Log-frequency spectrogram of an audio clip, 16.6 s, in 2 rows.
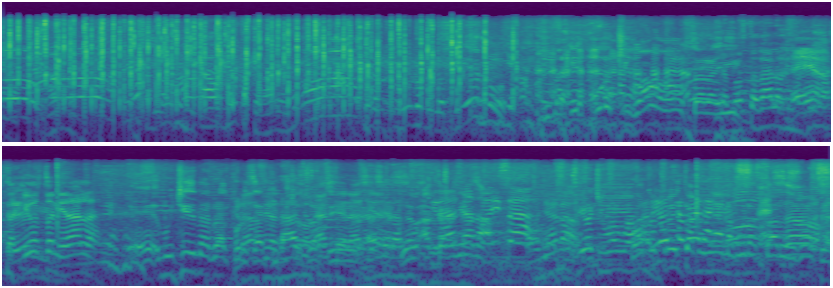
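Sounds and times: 
audience applause: 0.0 - 5.6
laughter: 0.4 - 10.1
speech: 5.2 - 16.5.

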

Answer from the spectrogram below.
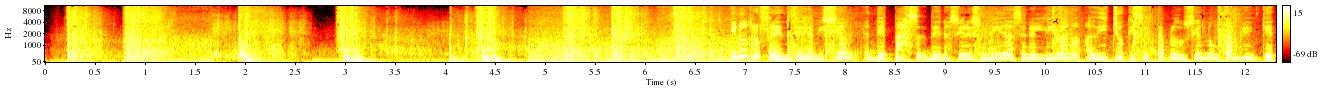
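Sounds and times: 
gunfire from combat: 0.2 - 7.9
speech: 6.9 - 12.2.

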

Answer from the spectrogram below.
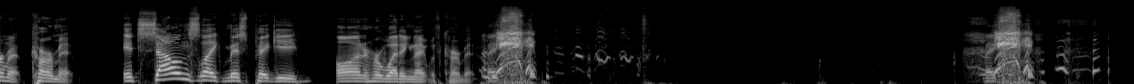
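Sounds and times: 
speech: 0.0 - 5.4, 9.8 - 10.8
loud exaggerated sneeze: 4.8 - 5.4, 9.9 - 10.4.

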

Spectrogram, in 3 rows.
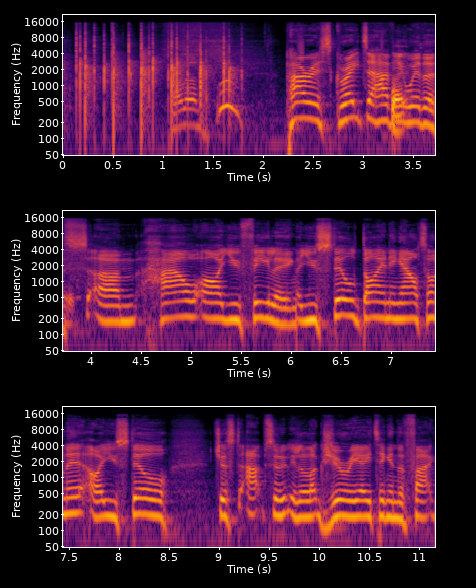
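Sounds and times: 
applause: 0.0 - 1.9
speech: 1.2 - 11.1.

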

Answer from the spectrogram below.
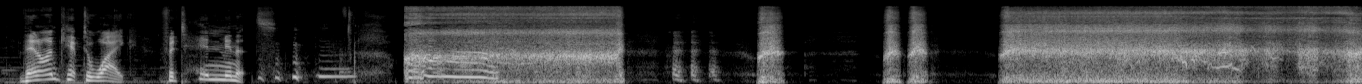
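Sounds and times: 
speech: 0.2 - 7.8
voice imitating aerosol insect spray hissing: 4.0 - 6.3, 7.6 - 8.0, 8.8 - 9.4, 10.0 - 13.6.

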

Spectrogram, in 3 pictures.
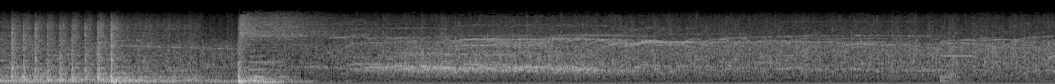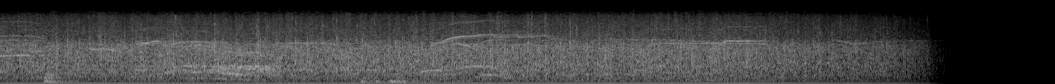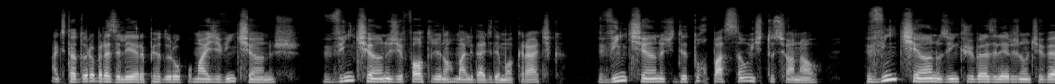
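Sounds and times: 
thunderous applause: 0.0 - 20.0
speech: 21.7 - 31.6.

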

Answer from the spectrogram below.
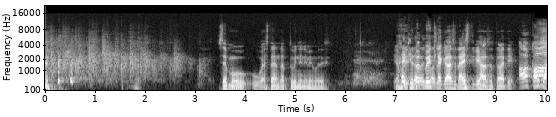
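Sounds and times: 
speech: 0.0 - 0.3, 3.5 - 5.8, 7.0 - 10.0
laughter: 0.0 - 2.0, 6.2 - 7.9
audience applause: 0.0 - 3.3.

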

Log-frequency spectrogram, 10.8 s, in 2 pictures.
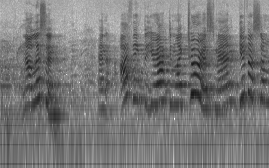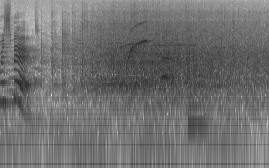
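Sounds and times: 
speech: 0.6 - 1.4, 2.0 - 6.2
concert audience applause: 6.2 - 10.7
faint whistles and cheers from concert audience: 7.2 - 10.4.

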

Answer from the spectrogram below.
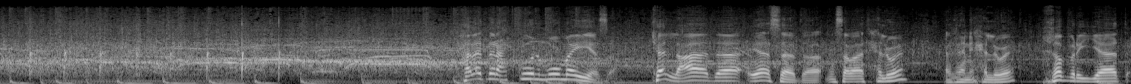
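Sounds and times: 
cheers and whoops: 0.0 - 11.3
crowd applause: 0.0 - 11.3
speech: 4.6 - 11.3.

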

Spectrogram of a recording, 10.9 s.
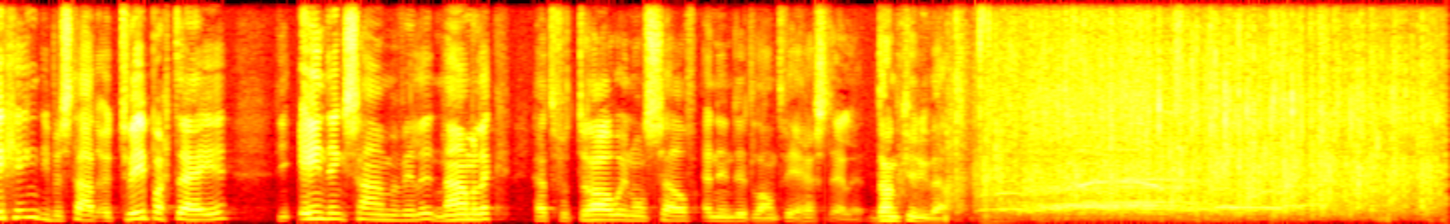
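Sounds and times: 
speech: 0.0 - 7.5
loud applause from a large audience: 7.2 - 10.8
faint whistles or cheers: 7.4 - 10.8.

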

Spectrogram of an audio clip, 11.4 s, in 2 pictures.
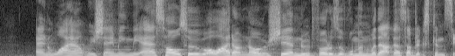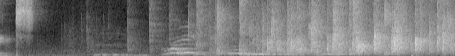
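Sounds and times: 
speech: 0.4 - 6.2
audience applause: 7.0 - 11.3.

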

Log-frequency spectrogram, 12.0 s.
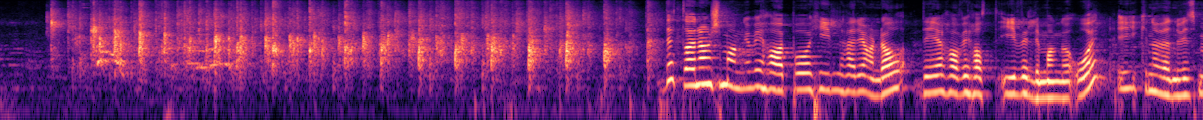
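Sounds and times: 
live audience applause: 0.5 - 6.6
speech: 6.6 - 12.0.

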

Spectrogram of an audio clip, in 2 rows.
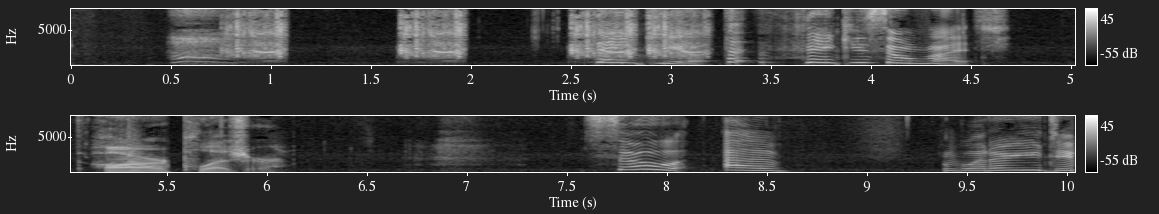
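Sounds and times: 
camera shutter clicks taking a selfie: 0.8 - 3.2
speech: 2.8 - 6.2, 7.6 - 8.7, 9.4 - 10.0.

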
